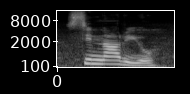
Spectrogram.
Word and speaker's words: scenario: Scenario. S-C-E-N-A-R-I-O, scenario. The C is silent.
